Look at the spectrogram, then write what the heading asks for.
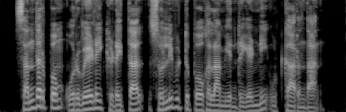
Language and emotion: Tamil, neutral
